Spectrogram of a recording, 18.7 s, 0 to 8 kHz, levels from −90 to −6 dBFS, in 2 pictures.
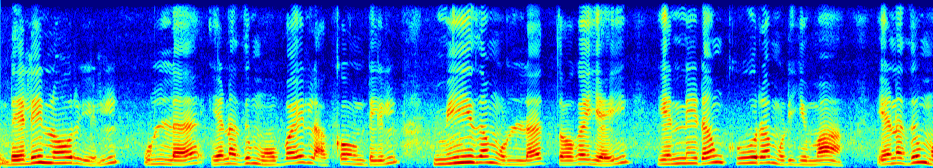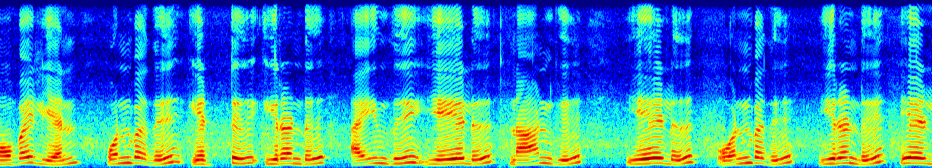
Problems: constant background noise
